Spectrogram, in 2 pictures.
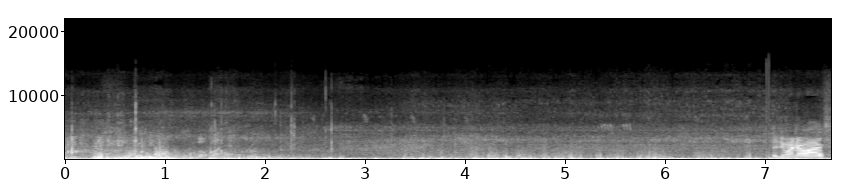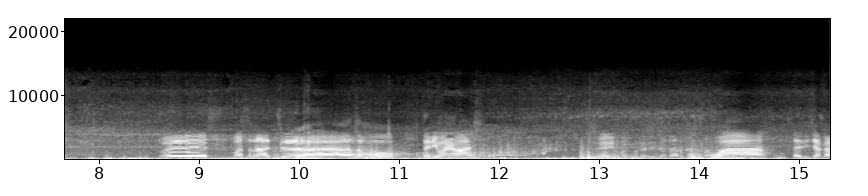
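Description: Wind buffeting the microphone of a camera carried on a moving road bike, a steady low rumble. In the second half, riders' voices call out over it several times.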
